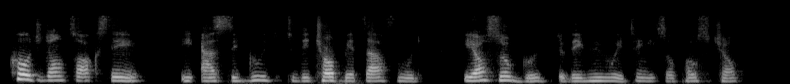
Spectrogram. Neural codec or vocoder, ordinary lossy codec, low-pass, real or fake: codec, 16 kHz in and 24 kHz out, 0.4 kbps, LongCat-Audio-Codec, fine tuned four codebook decoder; AAC, 48 kbps; 9.9 kHz; fake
